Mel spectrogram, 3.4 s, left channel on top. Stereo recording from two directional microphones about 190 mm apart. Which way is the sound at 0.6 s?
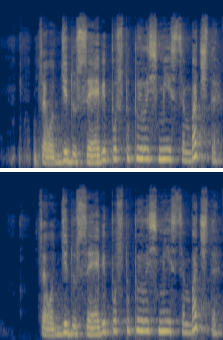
40° right (ahead or behind).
